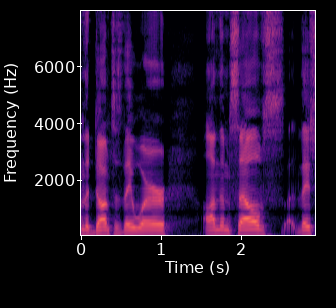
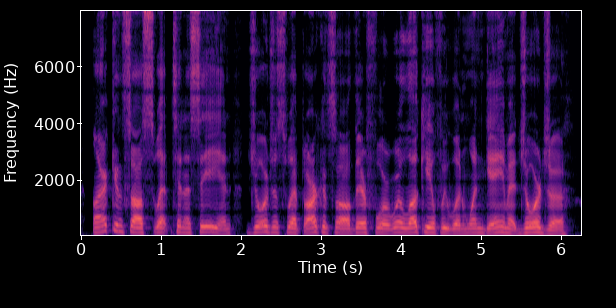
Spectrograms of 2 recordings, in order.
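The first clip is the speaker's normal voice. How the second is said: put-on whiny baby voice; 7 semitones higher than usual. Imitating the other speaker's argument back at him: imitating Seth whining. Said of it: "That was my voice impression of you".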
